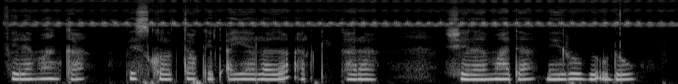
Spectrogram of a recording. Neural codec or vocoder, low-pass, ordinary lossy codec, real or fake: none; none; none; real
